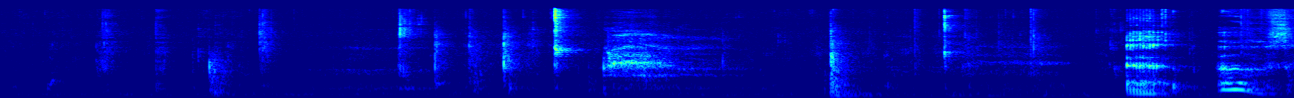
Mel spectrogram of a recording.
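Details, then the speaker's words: Several loud, throaty burps amid wet chewing and lip-smacking while eating blue crabs. "Oh, excuse me, y'all. I know y'all like them burps."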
